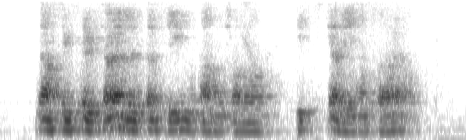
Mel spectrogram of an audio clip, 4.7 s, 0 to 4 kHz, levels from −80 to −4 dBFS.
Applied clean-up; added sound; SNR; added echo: neural separator model SepFormer DNS4.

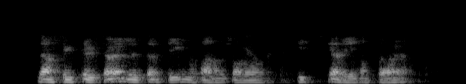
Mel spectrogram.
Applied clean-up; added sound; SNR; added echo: neural mask model DeepFilterNet 3.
